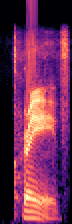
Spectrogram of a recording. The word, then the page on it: crave: American English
